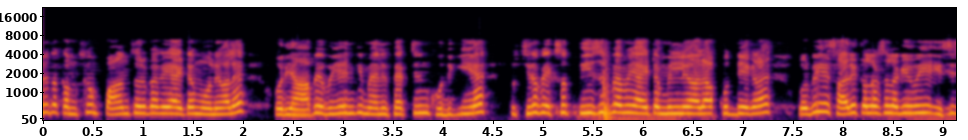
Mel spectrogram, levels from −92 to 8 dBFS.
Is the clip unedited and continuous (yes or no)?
yes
